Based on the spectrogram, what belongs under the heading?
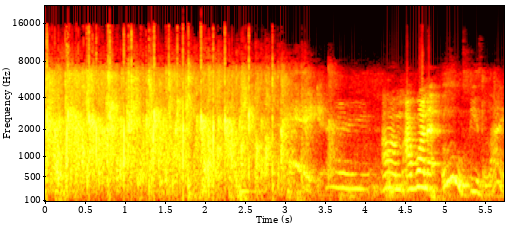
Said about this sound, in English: Please give a round of applause for the lady that's coming up here, part of this wonderful event.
